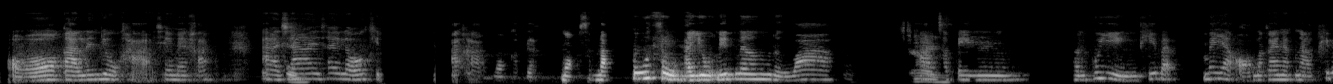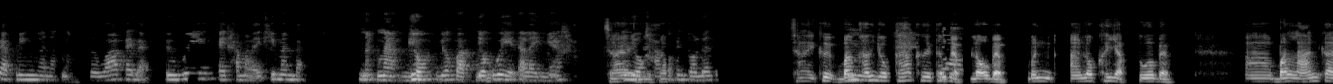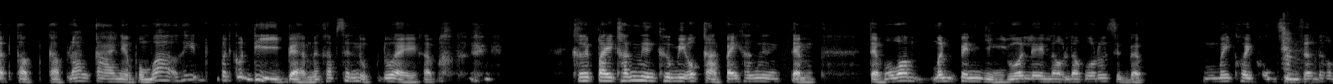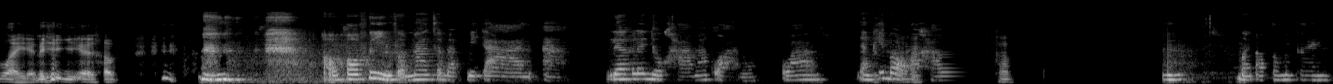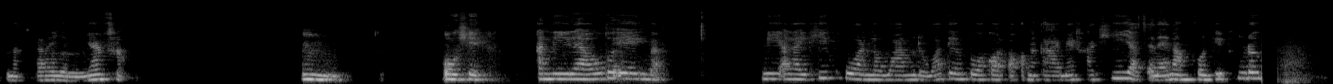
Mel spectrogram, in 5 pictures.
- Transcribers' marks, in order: static; distorted speech; other noise; unintelligible speech; mechanical hum; giggle; laughing while speaking: "อะไรอย่างเงี้ยอะครับ"; chuckle; other animal sound; tapping
- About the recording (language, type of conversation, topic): Thai, unstructured, ควรเริ่มต้นออกกำลังกายอย่างไรหากไม่เคยออกกำลังกายมาก่อน?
